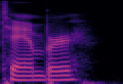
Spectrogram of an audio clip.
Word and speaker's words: timbre: It's pronounced timbre. – What? – It's spelled with an I, but it's pronounced timbre. I promise.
